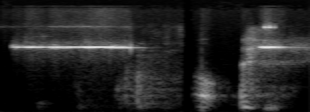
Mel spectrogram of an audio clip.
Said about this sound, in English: Oh. Is your fire alarm going off? Yep, probably.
